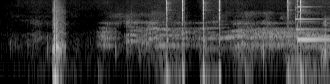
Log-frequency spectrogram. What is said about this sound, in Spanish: Oye, ese gallo se quedó dormido. ¿eh? ¿A qué horas canta el gallo más o menos? ¿Eh? Cinco o seis, ¿no?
